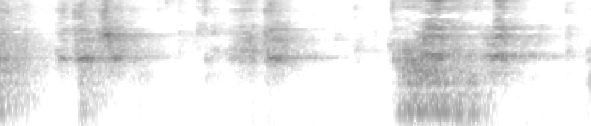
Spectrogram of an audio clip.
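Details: Small Chihuahua puppies give shrill, rough little barks and yelps, two quick bursts followed after a pause by a louder, longer run of squeaky barking.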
